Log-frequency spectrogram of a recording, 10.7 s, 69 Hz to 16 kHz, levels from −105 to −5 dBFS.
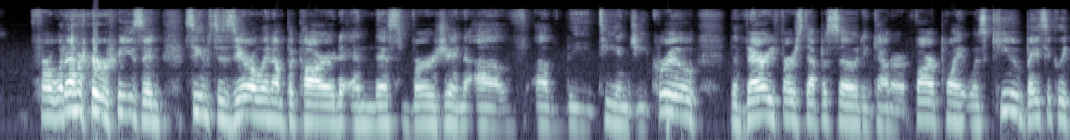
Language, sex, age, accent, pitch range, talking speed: English, male, 30-49, American, 135-165 Hz, 150 wpm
